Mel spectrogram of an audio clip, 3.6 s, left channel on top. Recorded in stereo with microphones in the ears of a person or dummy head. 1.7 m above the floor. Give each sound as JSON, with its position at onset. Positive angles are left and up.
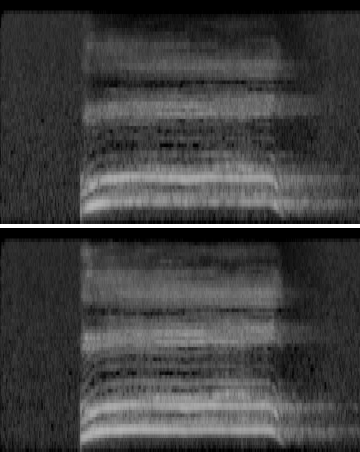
{"t": 0.8, "sound": "a scream", "side_deg": -60, "distance_m": 1.0}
